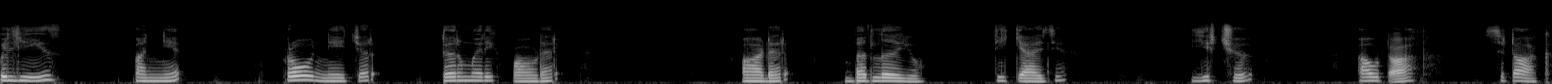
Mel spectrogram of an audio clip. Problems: none marked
